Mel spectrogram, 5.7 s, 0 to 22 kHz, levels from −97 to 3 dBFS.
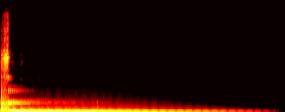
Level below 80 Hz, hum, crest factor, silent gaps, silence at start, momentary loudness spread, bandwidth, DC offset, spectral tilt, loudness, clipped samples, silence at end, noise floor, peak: -16 dBFS; none; 16 dB; none; 0 s; 21 LU; 5.6 kHz; under 0.1%; -7 dB/octave; -22 LUFS; under 0.1%; 1.55 s; -64 dBFS; 0 dBFS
